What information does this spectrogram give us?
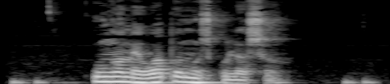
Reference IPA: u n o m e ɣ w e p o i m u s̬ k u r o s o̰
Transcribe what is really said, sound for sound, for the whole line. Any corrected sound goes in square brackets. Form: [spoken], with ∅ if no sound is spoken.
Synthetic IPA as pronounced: u [ŋ] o m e ɣ w [a] p o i m u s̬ k u [l] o s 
